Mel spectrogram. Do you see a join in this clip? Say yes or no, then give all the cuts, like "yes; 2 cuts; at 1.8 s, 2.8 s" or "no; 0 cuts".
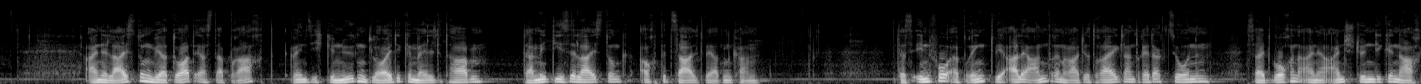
no; 0 cuts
